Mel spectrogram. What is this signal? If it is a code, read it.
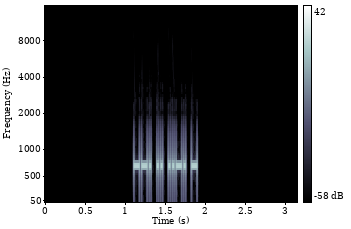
Morse code, heard as a keyed tone, about 50 wpm, 700 Hz. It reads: GIFT
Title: Top 751-1000 Words 50wpm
